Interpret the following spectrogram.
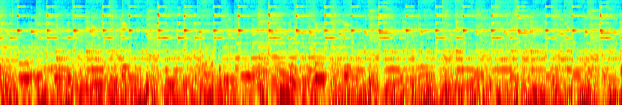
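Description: Live blues band playing an instrumental passage: electric keyboard, electric guitar, electric bass and drum kit, with a steady beat ticked out on the cymbals.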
